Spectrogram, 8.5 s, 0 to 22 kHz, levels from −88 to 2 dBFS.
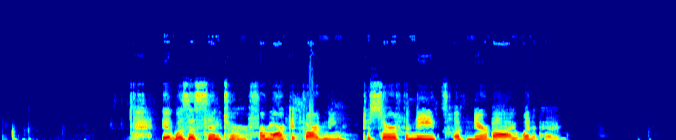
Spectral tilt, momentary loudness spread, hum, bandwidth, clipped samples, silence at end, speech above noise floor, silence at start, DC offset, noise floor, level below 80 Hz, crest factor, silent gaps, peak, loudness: -6 dB/octave; 15 LU; none; 9.4 kHz; under 0.1%; 1.5 s; 67 dB; 0.15 s; under 0.1%; -82 dBFS; -58 dBFS; 16 dB; none; -2 dBFS; -15 LUFS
